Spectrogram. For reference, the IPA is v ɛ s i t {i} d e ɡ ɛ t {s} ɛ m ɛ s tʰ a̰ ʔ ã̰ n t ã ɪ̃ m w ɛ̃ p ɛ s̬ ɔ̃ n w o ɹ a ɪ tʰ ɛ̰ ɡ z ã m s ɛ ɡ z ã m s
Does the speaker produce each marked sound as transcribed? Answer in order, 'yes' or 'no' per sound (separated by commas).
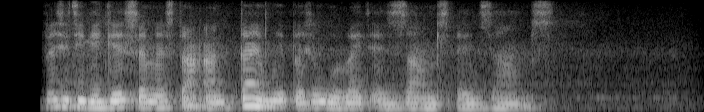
yes, yes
